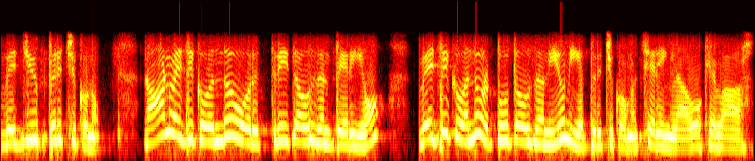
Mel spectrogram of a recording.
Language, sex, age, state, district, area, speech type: Tamil, female, 30-45, Tamil Nadu, Madurai, urban, conversation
